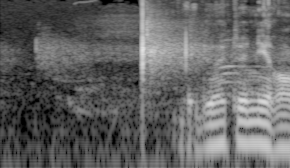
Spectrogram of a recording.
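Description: A steel ball lands and clacks sharply against other balls.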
